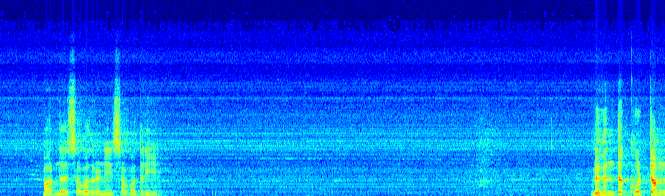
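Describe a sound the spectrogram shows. An elderly man chants in a sustained, singing voice through a microphone in an echoing hall.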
